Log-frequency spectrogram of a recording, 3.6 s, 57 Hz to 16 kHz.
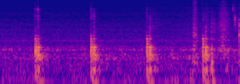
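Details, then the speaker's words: Chinese all-in-one diesel heater in a van, starting up with cabin at 11–12°C: sharp regular ticks a bit over one per second, fuel pump metering diesel as burning begins; normal start. "yeah you can hear the clicking noise there and that means that I'm gonna start getting some warm air out of here soon"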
